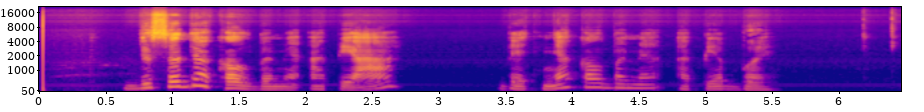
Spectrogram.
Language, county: Lithuanian, Tauragė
